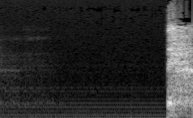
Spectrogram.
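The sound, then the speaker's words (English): A single loud cough bursts out sharply after a stretch of near silence, harsh and breathy, lasting a moment at the very end; the cough comes from an ice cream sensitivity. “Probably wondering why I had this cough.”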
